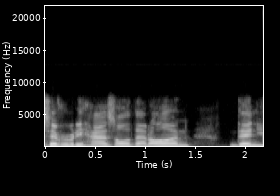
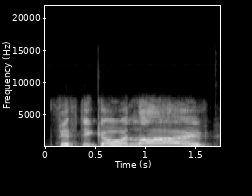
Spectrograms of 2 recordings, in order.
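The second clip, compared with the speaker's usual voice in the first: very high, drawn-out drill sergeant screaming yell; 11 semitones higher than usual. Recalling range firing, the speaker imitates the old-school drill sergeant screaming. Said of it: "he's screaming this at the top of his lungs".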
